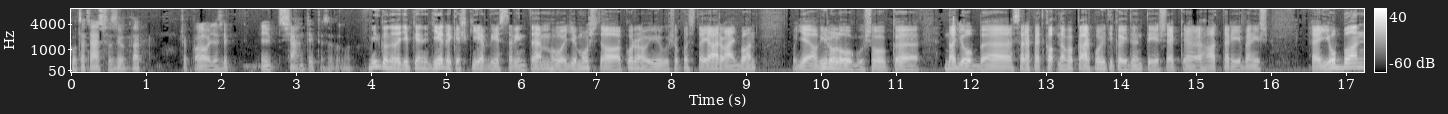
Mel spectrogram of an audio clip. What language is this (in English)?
Hungarian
